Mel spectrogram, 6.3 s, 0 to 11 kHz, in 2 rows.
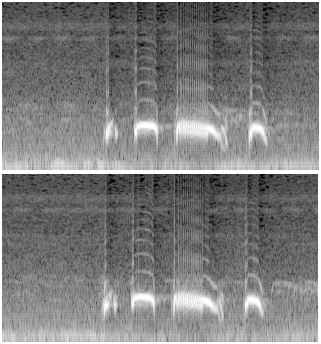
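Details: Decoy spotted dove with a provoking voice for training wild-caught birds, recorded 20 August. Two repeated cooing phrases about three seconds apart, each with brief opening notes, a drawn-out falling coo and a clipped ending note.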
